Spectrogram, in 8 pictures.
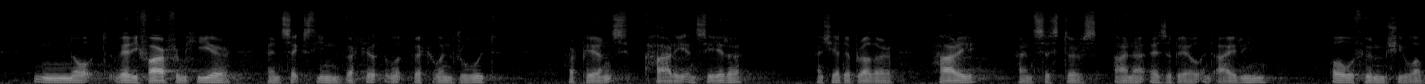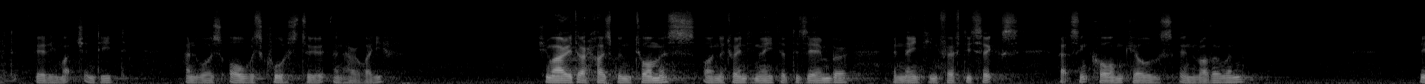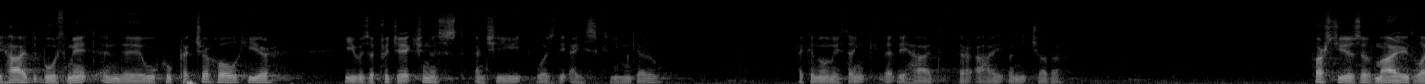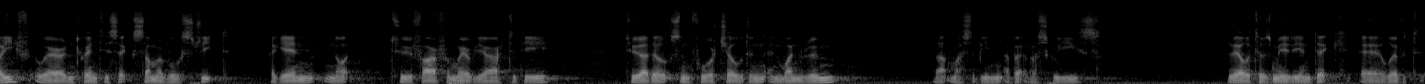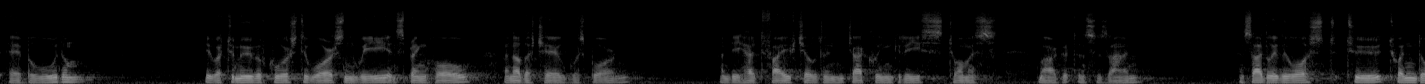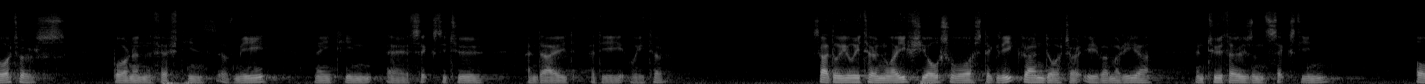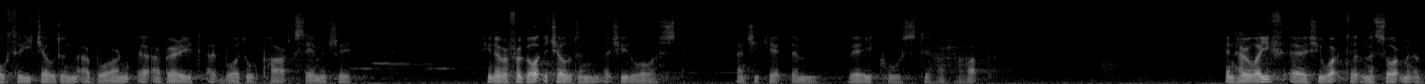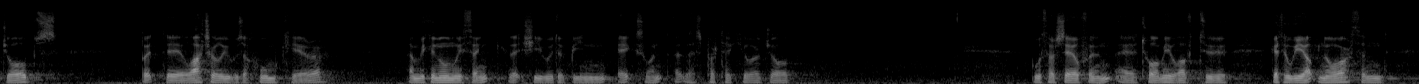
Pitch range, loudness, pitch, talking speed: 85-100 Hz, -38 LUFS, 95 Hz, 145 wpm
